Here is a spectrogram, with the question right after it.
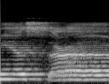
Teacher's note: عین کھڑا زبر ہونے کی وجہ سے 2 حرکات لمبا کریں گے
